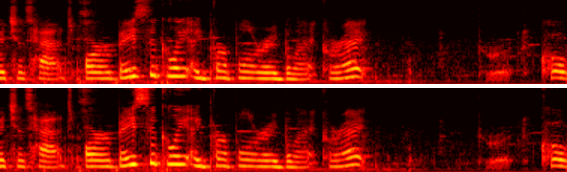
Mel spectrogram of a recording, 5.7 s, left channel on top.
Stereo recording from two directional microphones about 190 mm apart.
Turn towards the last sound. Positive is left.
turn(degrees=-40)  # may be behind; listen again after turning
